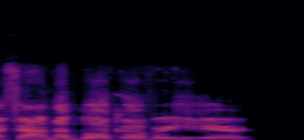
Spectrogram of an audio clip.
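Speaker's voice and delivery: shouting. Yelling in character after getting lost in a library: yelling. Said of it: "I'm just yelling".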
